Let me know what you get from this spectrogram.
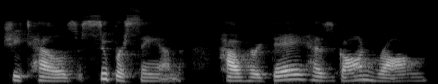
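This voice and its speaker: Woman doing kids read aloud, really slow n deliberate, voice a bit on the low side. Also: fairly bright tone. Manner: slow, deliberate phrasing for young children. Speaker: storybook reader. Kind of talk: expressive children's read-aloud.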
